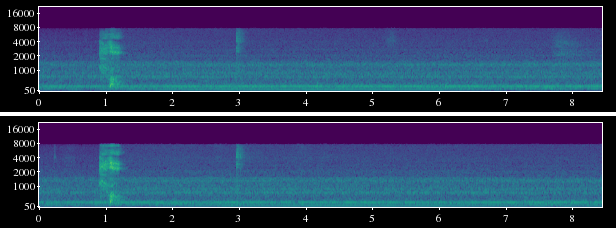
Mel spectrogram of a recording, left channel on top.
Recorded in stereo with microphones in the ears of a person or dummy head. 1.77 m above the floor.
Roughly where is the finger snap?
Centre.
